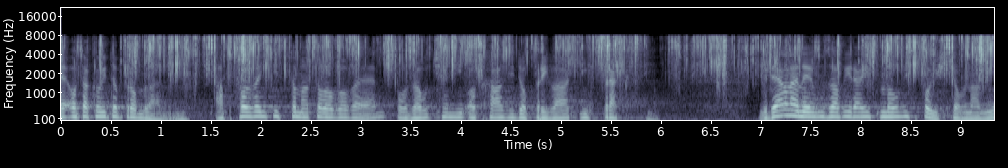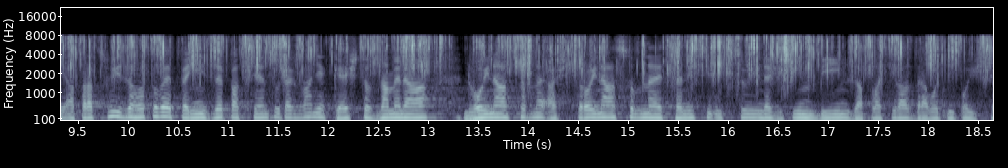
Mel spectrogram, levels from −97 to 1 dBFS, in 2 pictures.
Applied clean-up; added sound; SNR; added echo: none; Crumpling, crinkling; 1 dB; none.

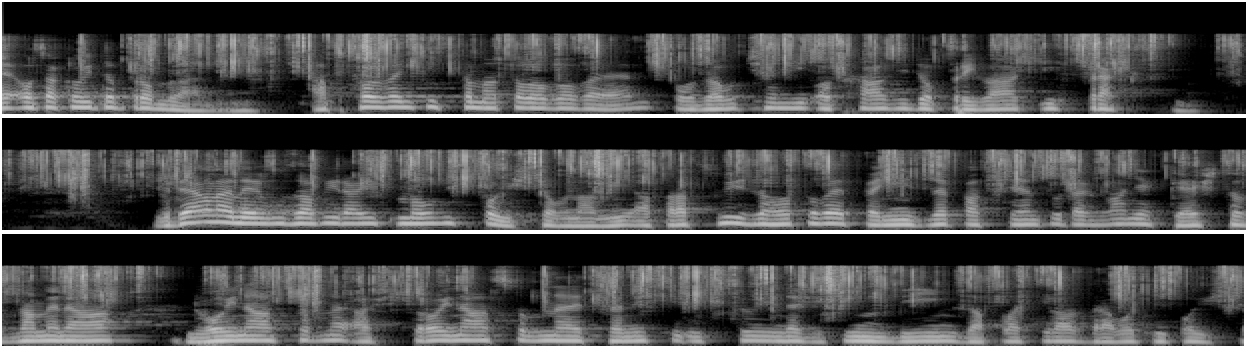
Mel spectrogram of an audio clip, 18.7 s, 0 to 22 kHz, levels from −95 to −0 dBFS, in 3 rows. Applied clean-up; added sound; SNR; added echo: classical method log-MMSE.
